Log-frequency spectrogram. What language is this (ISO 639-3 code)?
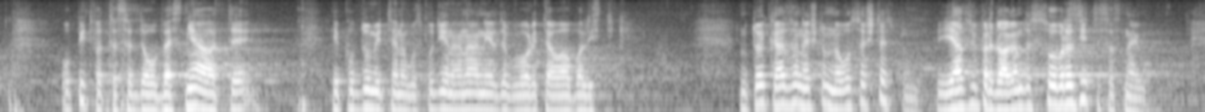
bul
